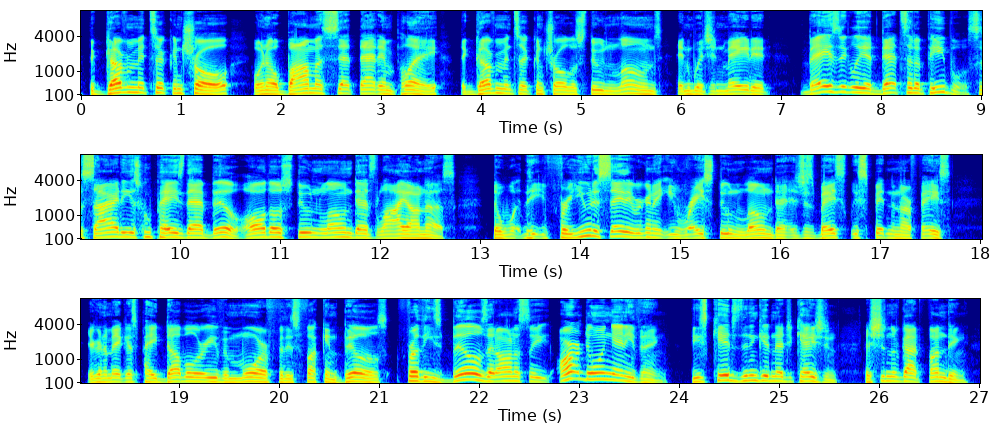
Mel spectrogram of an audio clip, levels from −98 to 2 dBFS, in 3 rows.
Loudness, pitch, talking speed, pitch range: -28 LUFS, 150 Hz, 215 wpm, 130-165 Hz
